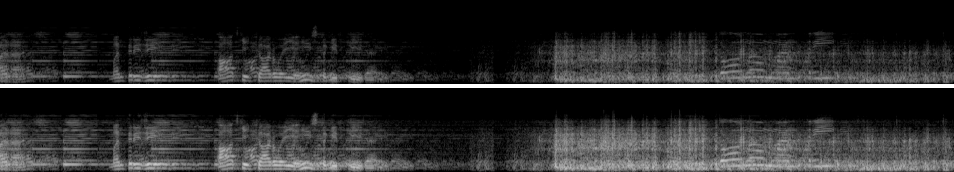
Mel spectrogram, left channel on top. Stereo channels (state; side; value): quieter; left; 12.2 dB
